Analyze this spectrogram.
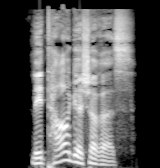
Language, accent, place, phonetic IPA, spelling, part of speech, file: German, Germany, Berlin, [leˈtaʁɡɪʃəʁəs], lethargischeres, adjective, De-lethargischeres.ogg
- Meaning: strong/mixed nominative/accusative neuter singular comparative degree of lethargisch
